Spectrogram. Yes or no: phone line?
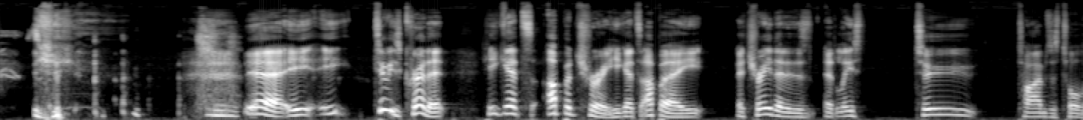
no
